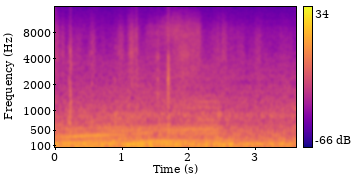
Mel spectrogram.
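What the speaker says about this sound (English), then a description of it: "that catback exhaust just gives that signature touch" A 2023 Toyota Camry TRD with a catback exhaust gives a steady, loud low rumble and drone during a test drive, with no talking over it.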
